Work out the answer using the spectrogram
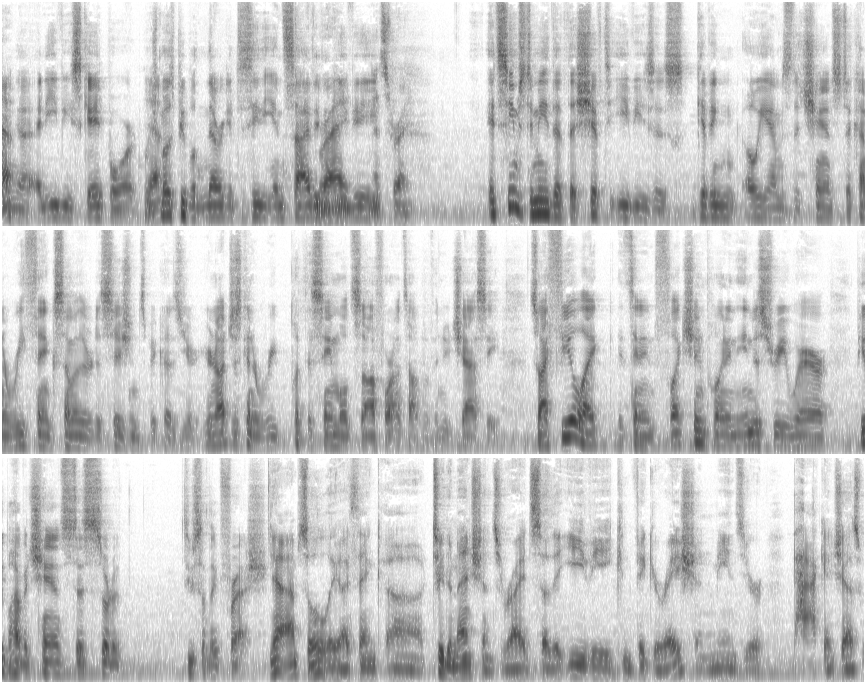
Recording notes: Filmed live at the Consumer Electronics Show 2024 (CES 2024). In the podcast studio at the Sonatus booth.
